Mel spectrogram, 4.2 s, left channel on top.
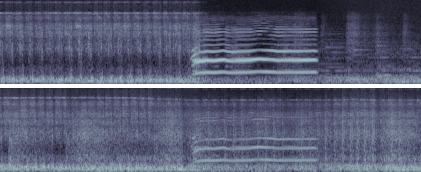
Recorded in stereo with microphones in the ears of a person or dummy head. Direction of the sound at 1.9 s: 40° left (ahead or behind).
